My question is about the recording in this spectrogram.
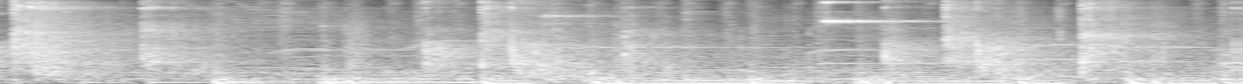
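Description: Table tennis rally: the celluloid ball clicks sharply off bats and table about every half second to second, over background music with a low bass line.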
